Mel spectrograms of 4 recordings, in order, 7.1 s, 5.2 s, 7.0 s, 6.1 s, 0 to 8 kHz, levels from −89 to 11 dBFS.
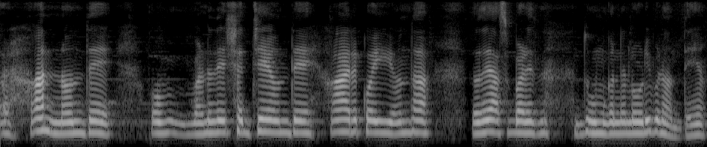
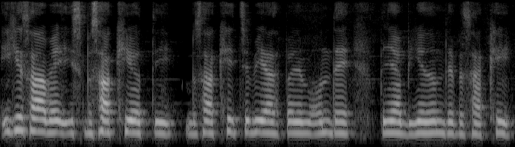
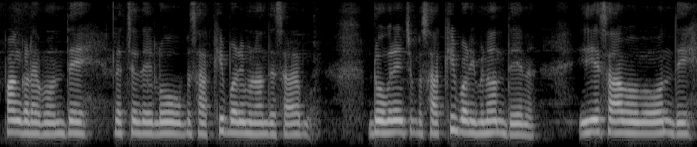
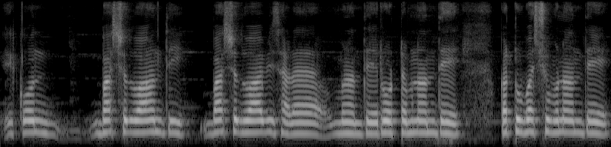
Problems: background sounds at intervals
